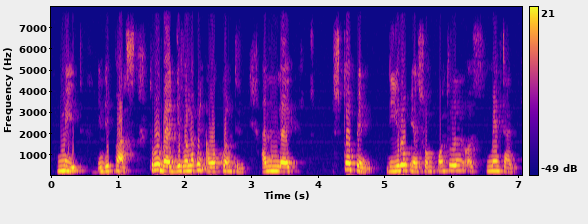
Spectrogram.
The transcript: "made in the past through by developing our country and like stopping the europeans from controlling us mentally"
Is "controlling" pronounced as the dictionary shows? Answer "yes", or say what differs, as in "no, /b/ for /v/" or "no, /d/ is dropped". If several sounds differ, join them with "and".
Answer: yes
